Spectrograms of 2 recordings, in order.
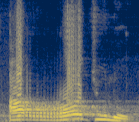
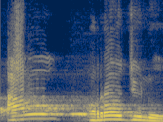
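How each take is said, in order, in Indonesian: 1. L menyatu dengan R ganda. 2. Bunyi L diucapkan dengan jelas.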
